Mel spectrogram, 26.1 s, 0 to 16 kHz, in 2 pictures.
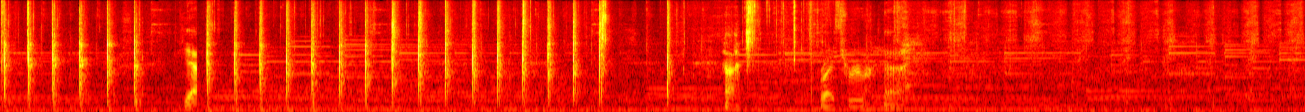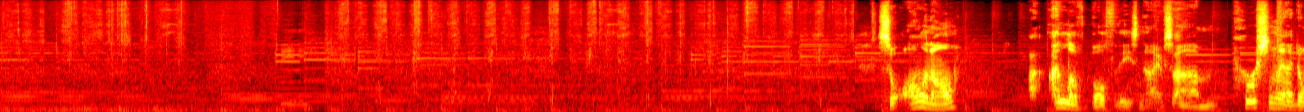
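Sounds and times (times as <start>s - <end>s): knife scraping wooden stick: 0.0s - 21.7s
soft background music: 0.0s - 26.0s.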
